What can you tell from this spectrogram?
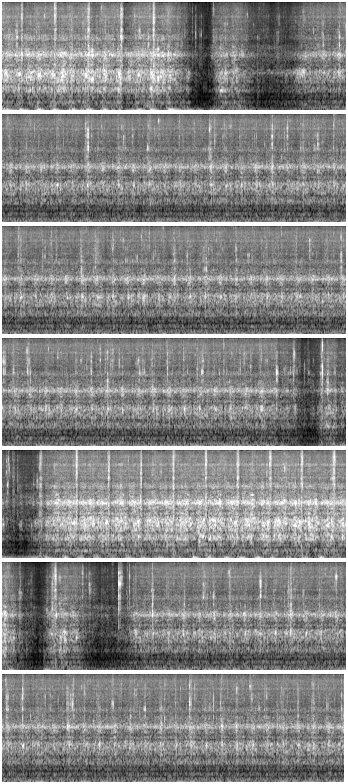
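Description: Dishwasher running its wash cycle, heard from inside the tub: a steady whirring hum of the wash pump with water spraying over the dishes. The sound drops out briefly about two and a half seconds in, again around seventeen seconds and around twenty-two seconds, and is louder at the start and between about eighteen and twenty-two seconds.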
